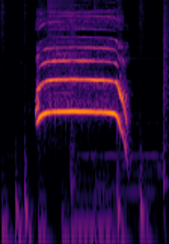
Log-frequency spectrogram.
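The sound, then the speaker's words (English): A person imitates calling a dog back: a single sustained, very high-pitched squealing scream lasting about a second, loud, ending in a quick downward slide. “Or the very widely recommended, I think professionally derived practice of just screaming in a really high pitch until they think something amazing is going on, which really sounds just like this.”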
